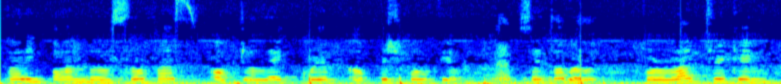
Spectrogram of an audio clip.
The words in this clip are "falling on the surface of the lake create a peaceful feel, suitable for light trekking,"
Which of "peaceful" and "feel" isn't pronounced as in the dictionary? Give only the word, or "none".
peaceful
